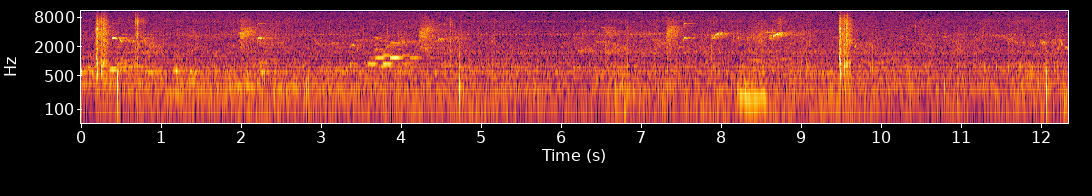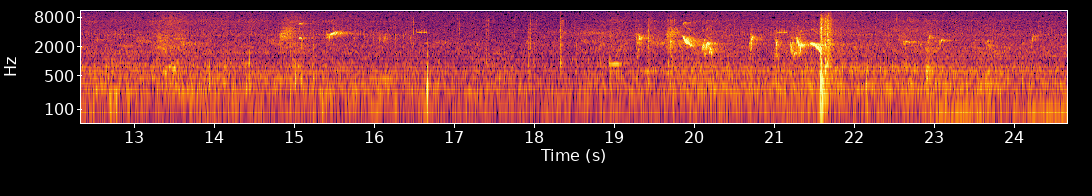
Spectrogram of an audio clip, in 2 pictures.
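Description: Birds chirping in short, scattered calls, with a cluster of quick chirps near the end, over faint steady high tones. A few sharp clicks stand out.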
